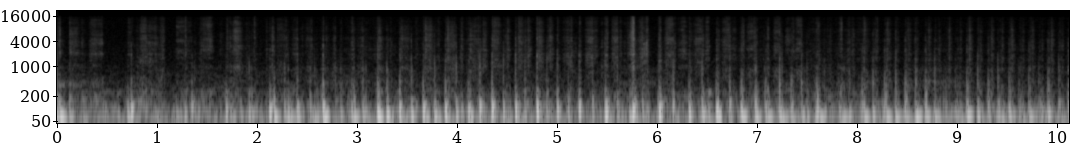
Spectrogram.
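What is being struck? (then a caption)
Small flat piece of cardboard. A small, flat piece of brown cardboard held close to the microphone is rubbed and scratched with long nails and fingertips. The result is a steady run of rapid, dry scratches and soft, muffled thumps with a deep, boomy low end. Each stroke dies away almost immediately.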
